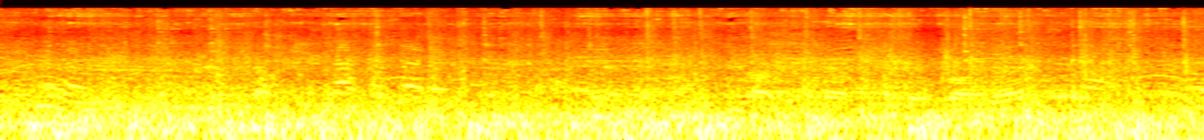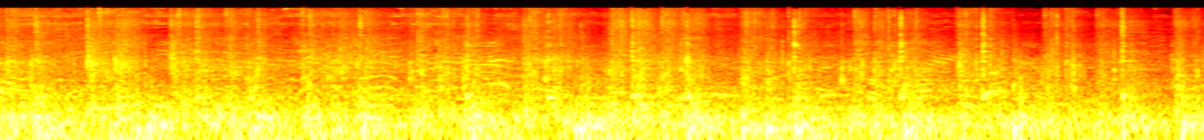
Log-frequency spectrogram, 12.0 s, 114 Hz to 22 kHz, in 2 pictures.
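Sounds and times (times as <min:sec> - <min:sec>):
marching drums: 0:00.0 - 0:12.0
street crowd chatter: 0:00.0 - 0:12.0.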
